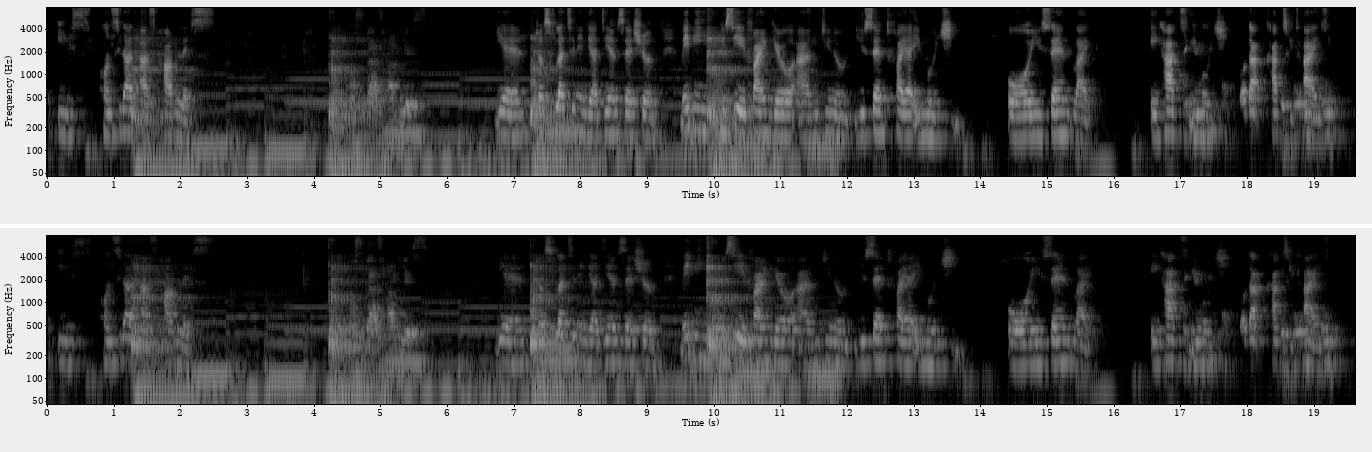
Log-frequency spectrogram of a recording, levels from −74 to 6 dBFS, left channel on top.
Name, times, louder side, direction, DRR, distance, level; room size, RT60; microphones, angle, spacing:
voice 1, 0.0-2.5 6.7-13.7 14.4-15.6 16.6-18.5 18.8-19.2, left 6 dB, 75° left, 10 dB, 0.3 m, -36 dB
sound 1, 1.3-2.3 4.2-5.3 7.2-8.4 9.9-11.0, right 1 dB, 80° right, 1.1 m, -39 dB
sound 2, 1.9-11.9, equal, 15° right, 0.5 m, -46 dB
voice 2, 4.5-5.7 14.3-14.4 17.0-17.8 18.5-19.2, equal, 60° right, -1 dB, 1.3 m, -42 dB
5.3 x 2.4 x 3.0 m, 0.62 s
head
